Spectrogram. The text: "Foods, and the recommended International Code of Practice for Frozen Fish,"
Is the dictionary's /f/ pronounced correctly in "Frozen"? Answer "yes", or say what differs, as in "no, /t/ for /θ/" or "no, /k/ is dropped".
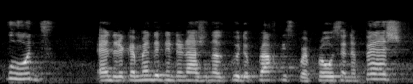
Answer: no, /p/ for /f/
